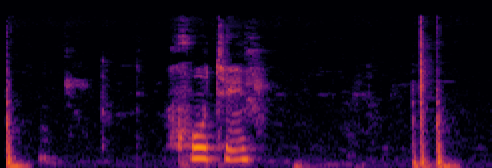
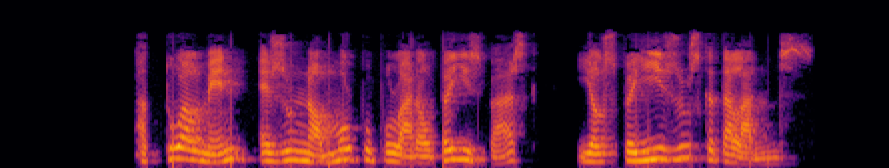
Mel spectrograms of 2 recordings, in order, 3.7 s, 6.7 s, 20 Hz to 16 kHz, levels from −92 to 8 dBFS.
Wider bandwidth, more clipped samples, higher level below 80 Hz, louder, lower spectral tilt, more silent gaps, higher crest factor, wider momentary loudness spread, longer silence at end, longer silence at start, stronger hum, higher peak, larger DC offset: first, 11.5 kHz vs 8 kHz; neither; first, -44 dBFS vs -54 dBFS; second, -28 LUFS vs -18 LUFS; about the same, -5.5 dB/octave vs -5 dB/octave; second, none vs 4.04-4.08 s, 4.16-4.31 s; first, 22 dB vs 16 dB; first, 20 LU vs 13 LU; second, 0.25 s vs 0.6 s; second, 0.05 s vs 1 s; neither; second, -8 dBFS vs -2 dBFS; neither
